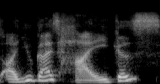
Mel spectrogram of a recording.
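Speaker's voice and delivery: slow put-on German accent. Retelling a young German man walking up at the tent, imitating a German accent. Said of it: "he's a European guy, and German".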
